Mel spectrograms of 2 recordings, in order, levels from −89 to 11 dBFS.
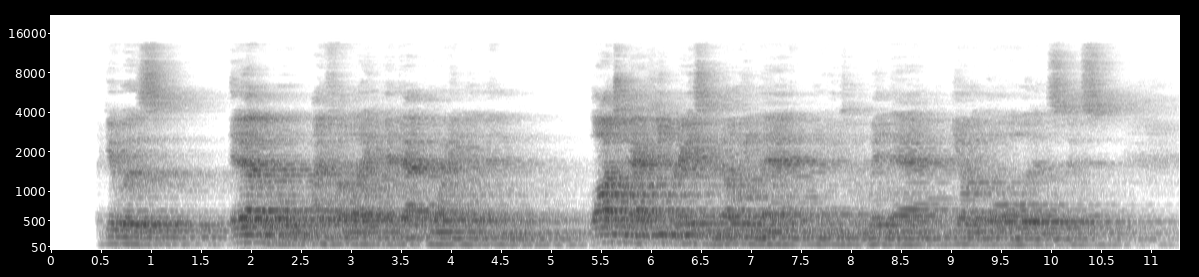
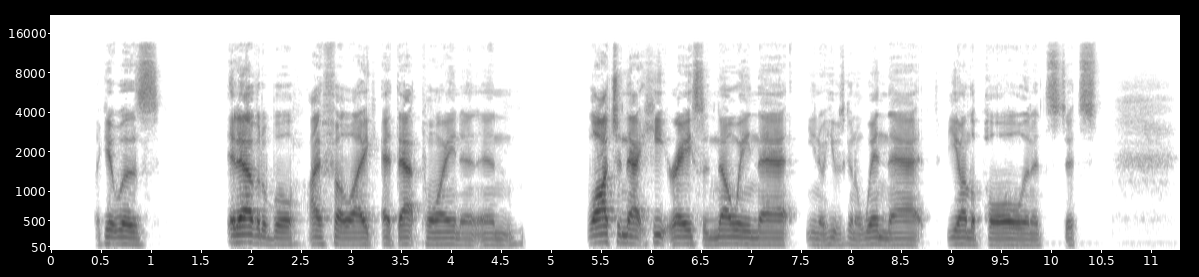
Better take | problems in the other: second | off-mic speech; far // room echo; strong; dies away in 3 s

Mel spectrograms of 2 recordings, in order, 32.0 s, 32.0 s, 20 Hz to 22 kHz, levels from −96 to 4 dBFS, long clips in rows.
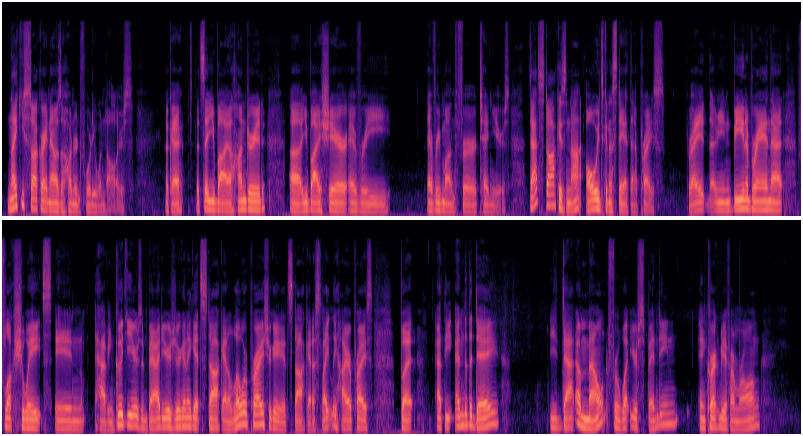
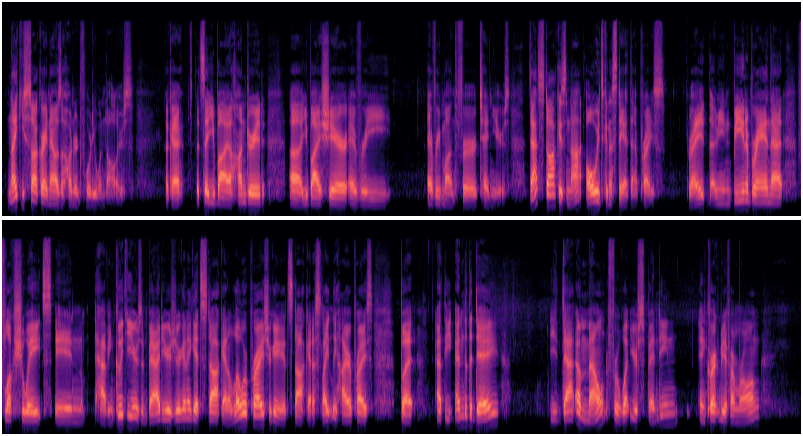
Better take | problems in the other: first | thin; very; fading below 350 Hz

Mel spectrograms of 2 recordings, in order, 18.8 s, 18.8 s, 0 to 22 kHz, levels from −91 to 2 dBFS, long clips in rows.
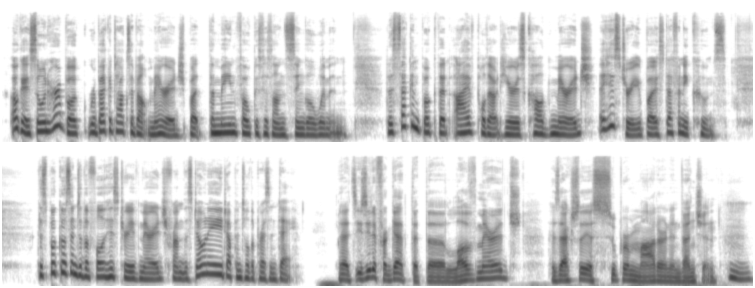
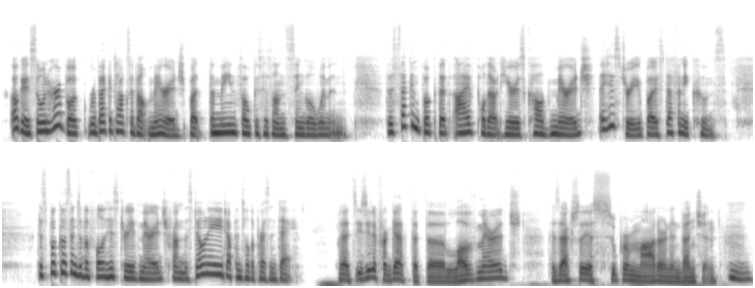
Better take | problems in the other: first | muffled; very; fading above 2 kHz

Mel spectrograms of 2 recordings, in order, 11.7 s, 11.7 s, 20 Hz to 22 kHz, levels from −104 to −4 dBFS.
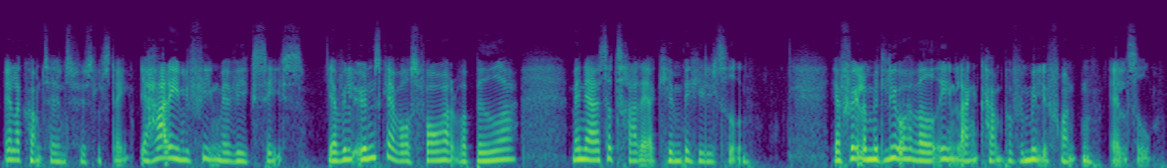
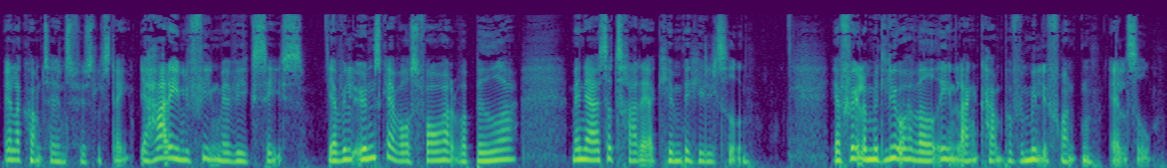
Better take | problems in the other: second | muffled; very slightly; fading above 4 kHz

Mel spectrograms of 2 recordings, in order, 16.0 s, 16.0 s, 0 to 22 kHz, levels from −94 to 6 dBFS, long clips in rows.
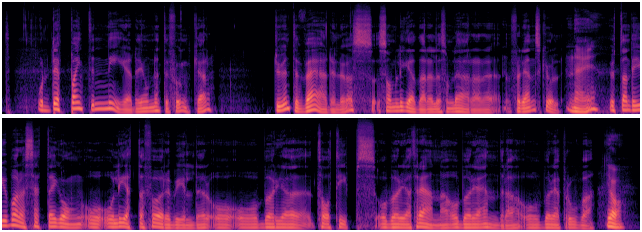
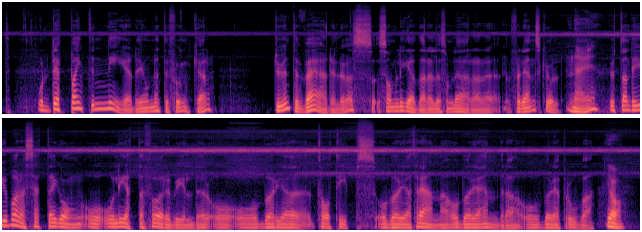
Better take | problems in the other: first | animal sounds; noticeable; throughout; 15 dB below the speech

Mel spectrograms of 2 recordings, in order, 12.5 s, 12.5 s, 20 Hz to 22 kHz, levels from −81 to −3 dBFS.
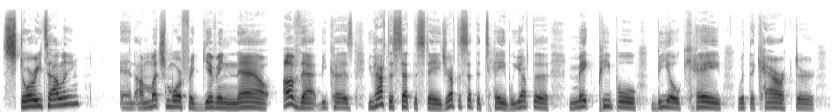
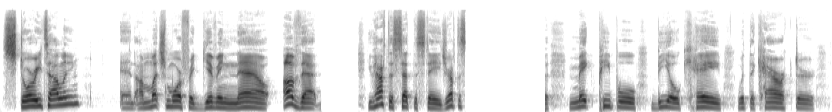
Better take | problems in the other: first | audio cutting out; at 5 s for 0.5 s and at 7 s for 1 s

